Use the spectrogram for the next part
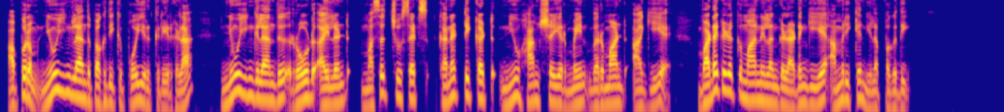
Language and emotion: Tamil, neutral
